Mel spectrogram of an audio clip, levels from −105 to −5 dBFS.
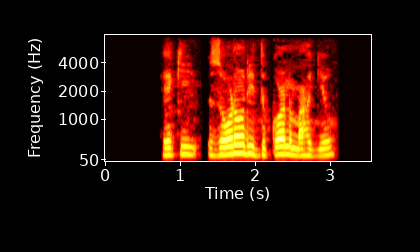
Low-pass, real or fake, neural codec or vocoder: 7.2 kHz; real; none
